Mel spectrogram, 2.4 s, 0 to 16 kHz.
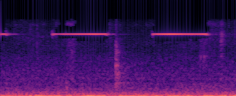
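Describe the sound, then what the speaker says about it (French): Two sustained high-pitched electronic beeps from a Singer 36-inch ironing press, signaling it can be opened, each lasting about half a second, over a low steady hum. "dès que la machine se met à biper, ça veut dire c'est beau, vous pouvez ouvrir"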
